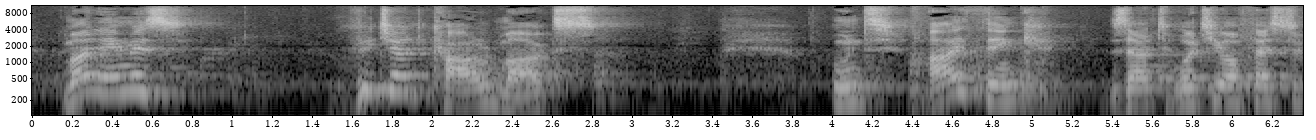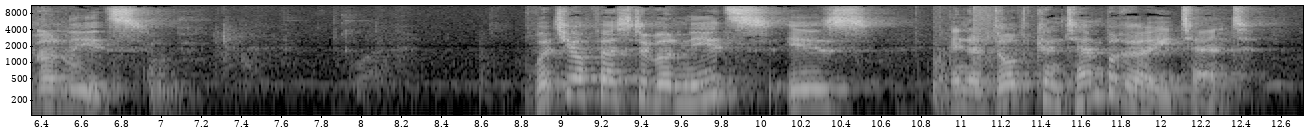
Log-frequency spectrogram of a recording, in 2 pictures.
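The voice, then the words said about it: Put-on foreign accent. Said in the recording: “I need to get my accent right.”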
